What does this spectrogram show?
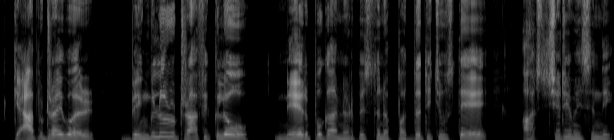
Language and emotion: Telugu, surprised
